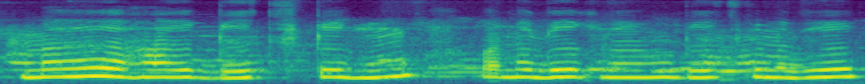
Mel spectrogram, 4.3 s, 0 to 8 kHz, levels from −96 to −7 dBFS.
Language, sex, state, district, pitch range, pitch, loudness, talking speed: Hindi, female, Maharashtra, Mumbai Suburban, 250-265 Hz, 255 Hz, -15 LUFS, 195 wpm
